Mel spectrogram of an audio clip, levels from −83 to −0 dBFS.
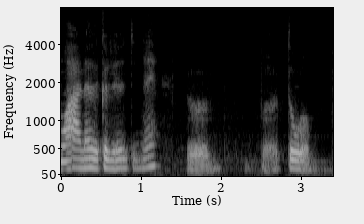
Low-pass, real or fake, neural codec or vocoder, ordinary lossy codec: none; fake; codec, 16 kHz, 0.5 kbps, X-Codec, HuBERT features, trained on LibriSpeech; none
